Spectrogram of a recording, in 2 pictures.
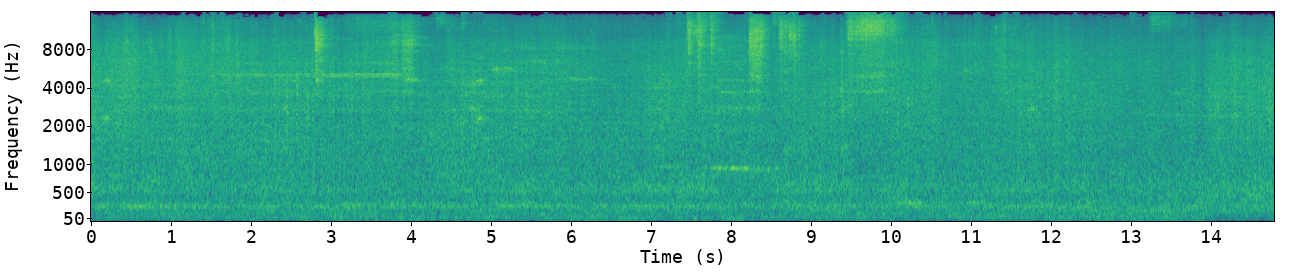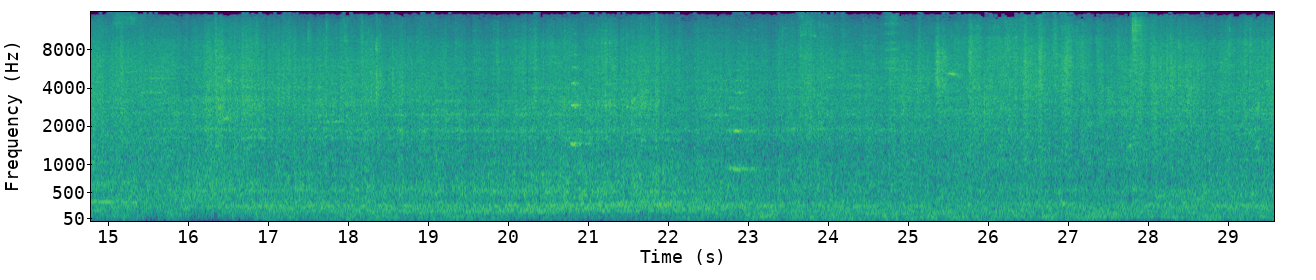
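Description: Freight cars of a long mixed freight train, autoracks then tank cars, rolling past with a steady rumble and rattle of steel wheels on the rails, and a few brief wheel squeals.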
